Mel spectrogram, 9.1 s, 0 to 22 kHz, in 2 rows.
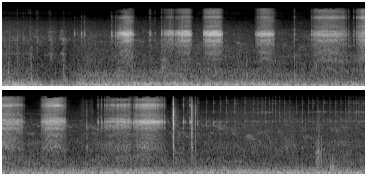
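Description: Daiwa Black Widow 4000 BR spinning reel giving line in about ten short, high-pitched whirring bursts as a carp makes a fast run. A sharp click comes near the end.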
